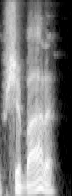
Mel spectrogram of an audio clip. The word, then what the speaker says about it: Shibata: It's like, there's not too many that have similar to the Young Lions attire other than Shibata.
